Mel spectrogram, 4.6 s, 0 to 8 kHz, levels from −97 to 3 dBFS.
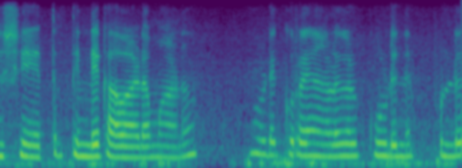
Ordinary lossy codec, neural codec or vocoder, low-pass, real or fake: Opus, 16 kbps; none; 7.2 kHz; real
